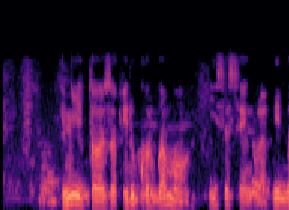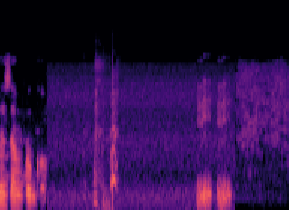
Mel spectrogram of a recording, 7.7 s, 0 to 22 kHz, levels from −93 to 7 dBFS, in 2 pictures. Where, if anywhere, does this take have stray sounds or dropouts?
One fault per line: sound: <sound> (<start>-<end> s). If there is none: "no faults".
sound: laugh (5.0-5.5 s)
sound: laugh (6.5-6.9 s)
